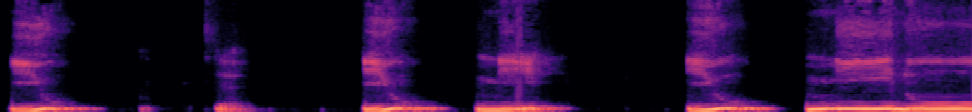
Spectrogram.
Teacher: Yu'minun huruf ya, yu, dan disudahi dengan hamzah qata', ya, hamzah yang sukun dan dia harus dilafazkan dengan qat'i, yaitu sukunnya itu harus atau hurufnya harus berasal dari makhraj huruf hamzah sendiri, yaitu di aqsal halq, ya, tenggorokan terjauh dalam bahasa Arabnya, atau dalam artian kita tenggorokan bagian bawah.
